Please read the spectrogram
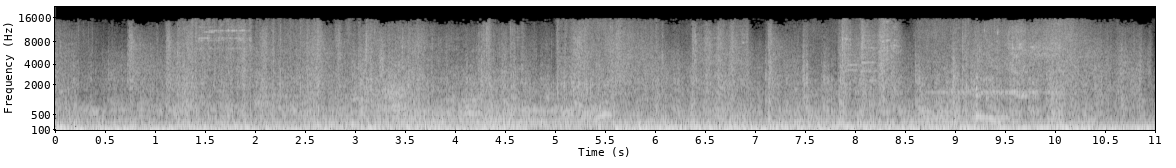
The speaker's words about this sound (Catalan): Martini a punt per parlar de la pel·li que s'estrena demà divendres. Posem-ne el tràiler.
